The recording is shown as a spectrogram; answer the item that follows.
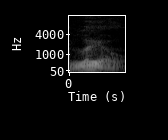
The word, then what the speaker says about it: Leo: Leo Santa Cruz and it's actually Leo and not Leo but you know I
